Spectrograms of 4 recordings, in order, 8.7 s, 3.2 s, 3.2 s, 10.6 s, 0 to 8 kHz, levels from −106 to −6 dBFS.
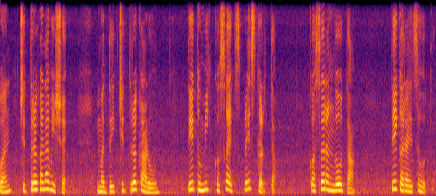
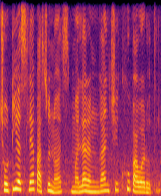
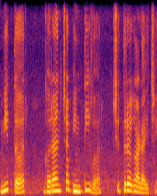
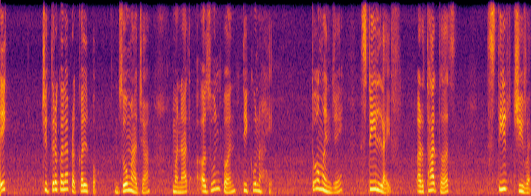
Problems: constant background noise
